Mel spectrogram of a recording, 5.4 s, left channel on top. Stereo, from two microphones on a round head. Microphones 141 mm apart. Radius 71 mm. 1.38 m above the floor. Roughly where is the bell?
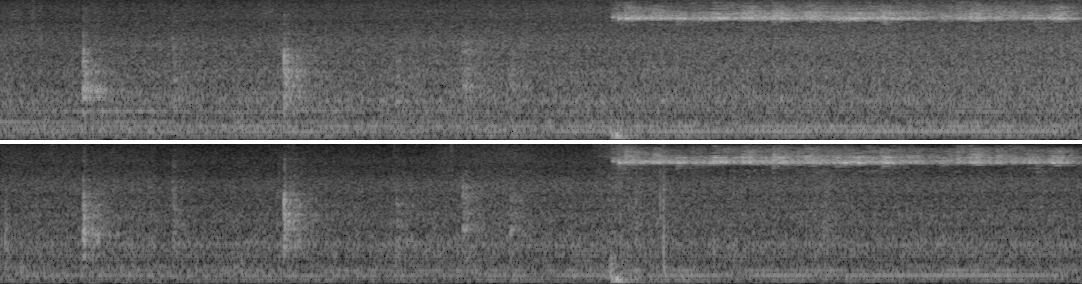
Centre.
